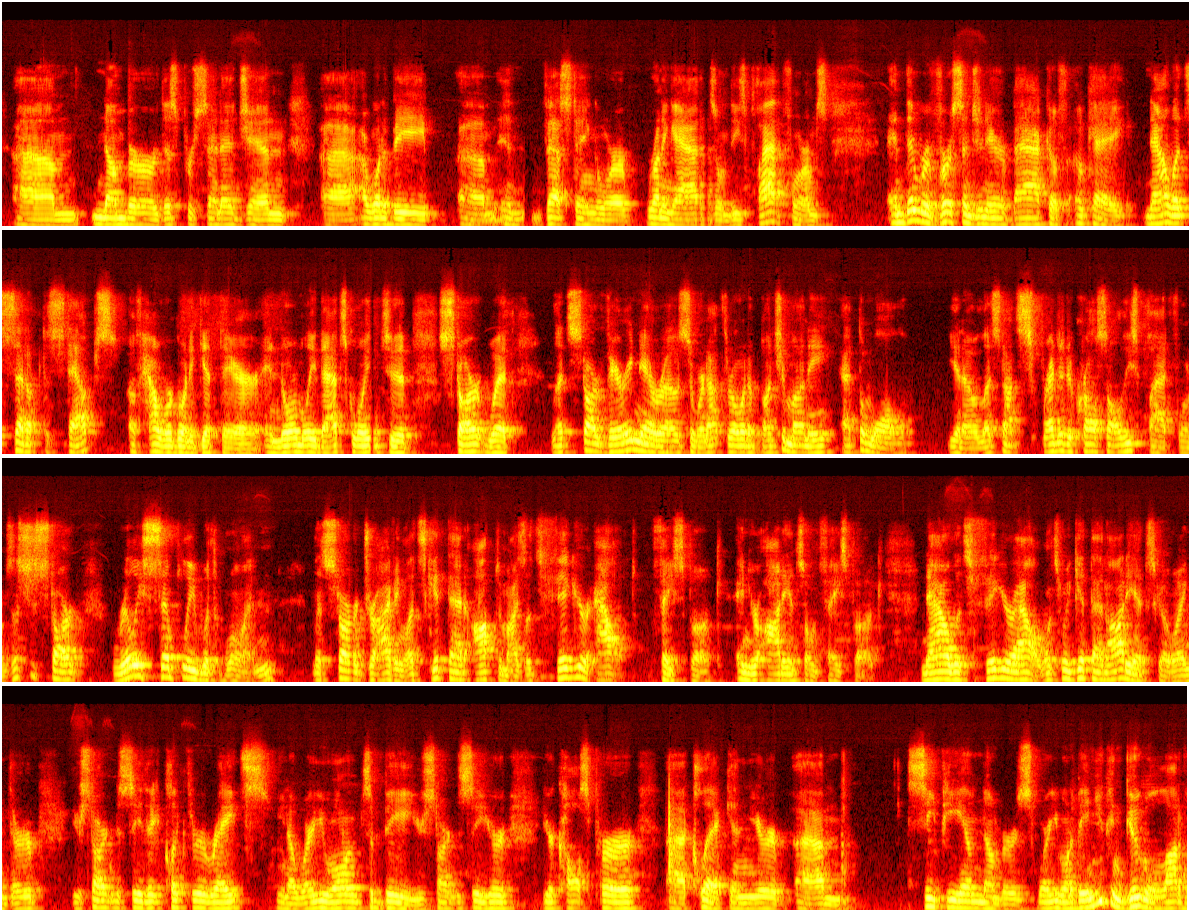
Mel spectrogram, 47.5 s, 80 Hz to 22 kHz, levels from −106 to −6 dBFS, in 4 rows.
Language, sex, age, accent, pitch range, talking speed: English, male, 40-59, American, 105-125 Hz, 180 wpm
